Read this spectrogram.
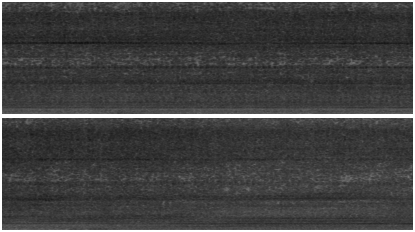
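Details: Neglected trash truck diesel, sat three years, being serviced: loud, even roar held at a constant high idle with no knocks or misses; engine sounds healthy.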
